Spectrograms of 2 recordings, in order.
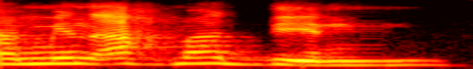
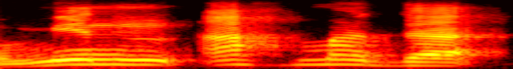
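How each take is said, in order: First: "Min Ahmadin" slowly, ending in -din; jar reading with kasrah. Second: "min Ahmada" slowly, ending in short A; jar reading with fathah. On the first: Student questions what is wrong with this form, slow higher reading of Min Ahmadin. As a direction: close "Ahmadin" on I plus N. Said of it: "itu kecelaknya apa?". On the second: Student quotes the taught jar form, slow reading of min Ahmada ending in A. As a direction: end "Ahmada" on an open -da. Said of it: "ketika posisi jar tuh". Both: Shown as a demonstration.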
